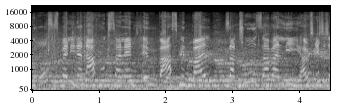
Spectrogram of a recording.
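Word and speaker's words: Satou Sabally: Bei mir ist nun ein großes Berliner Nachwuchstalent im Basketball, Satou Sabali. Habe ich richtig ausgesprochen?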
